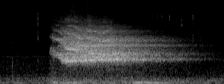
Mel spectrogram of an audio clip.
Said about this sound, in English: The next part, I just imagine the sound effect of like screeching brakes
